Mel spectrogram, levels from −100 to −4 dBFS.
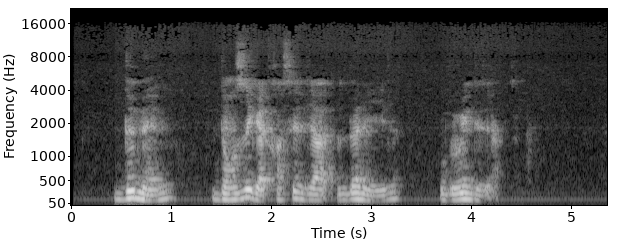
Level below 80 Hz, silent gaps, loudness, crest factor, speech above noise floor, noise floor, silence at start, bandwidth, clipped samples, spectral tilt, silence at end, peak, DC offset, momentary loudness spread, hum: -66 dBFS; none; -28 LUFS; 20 dB; 35 dB; -62 dBFS; 0.45 s; 16.5 kHz; under 0.1%; -6 dB/octave; 1.05 s; -10 dBFS; under 0.1%; 17 LU; none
